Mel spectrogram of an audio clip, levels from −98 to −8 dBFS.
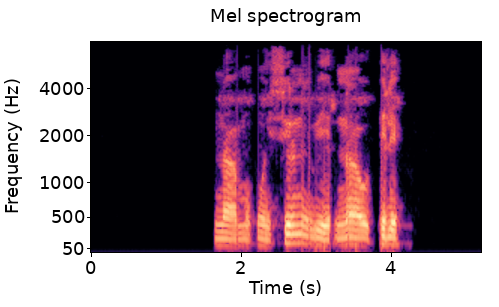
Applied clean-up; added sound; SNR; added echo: none; none; none; none.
